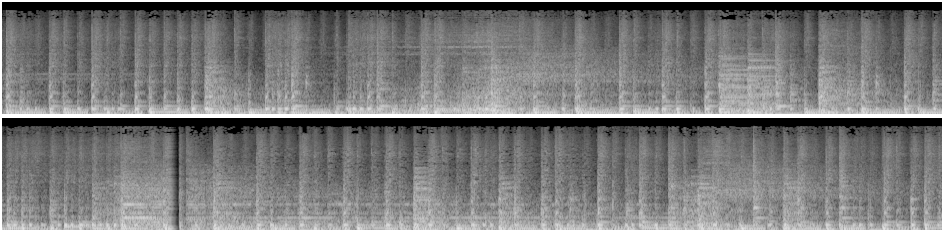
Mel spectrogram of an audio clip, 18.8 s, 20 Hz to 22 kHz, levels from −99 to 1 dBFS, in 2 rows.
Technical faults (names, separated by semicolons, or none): call audio freeze; short concealed packet loss; skip ahead; call bitrate drop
